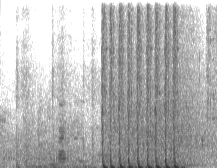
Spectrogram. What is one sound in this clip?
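A rifle fires a rapid burst at close range.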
